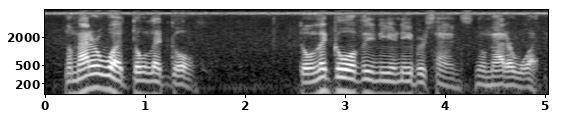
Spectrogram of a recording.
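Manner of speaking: plain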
